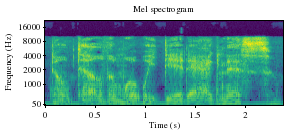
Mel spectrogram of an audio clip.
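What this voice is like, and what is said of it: Bad imitation of another person's voice. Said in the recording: “doing a bad voice over the phone ... we have Harvey Fierstein on the call”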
